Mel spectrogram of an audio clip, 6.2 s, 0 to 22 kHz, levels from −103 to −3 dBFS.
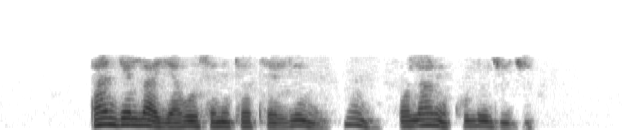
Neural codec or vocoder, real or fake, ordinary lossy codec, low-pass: vocoder, 44.1 kHz, 80 mel bands, Vocos; fake; MP3, 24 kbps; 3.6 kHz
